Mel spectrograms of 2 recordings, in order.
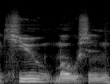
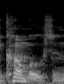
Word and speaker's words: Q'moshyn: video so it's like some people mispronounce my name they'll say cue motion so it's like Oh cute motion like how do you pronounce it is really commotion like come on I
